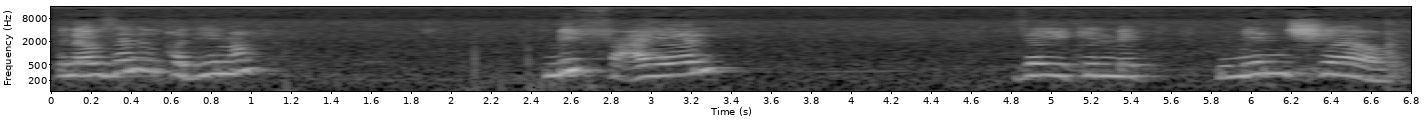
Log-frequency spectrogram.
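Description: In a voice that sits high, an Egyptian Arabic-accented woman unhurriedly teaches grammar, posing questions and answering them herself. The sound is muffled, roomy and distant, with a faint hiss.

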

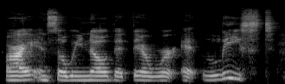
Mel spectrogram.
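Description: A woman's voice: medium pitch, level tone, measured pace, sharp tone. Chatty woman teaching a Bible study. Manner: reads scripture aloud then explains with frequent "all right?" and "um". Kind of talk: casual Bible study reading and explanation.

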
